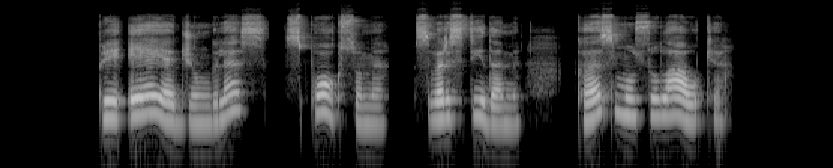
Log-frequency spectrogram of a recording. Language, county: Lithuanian, Vilnius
